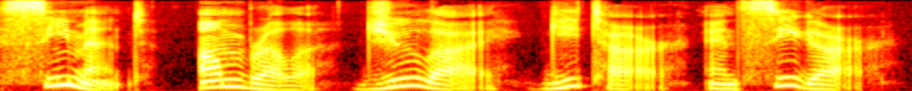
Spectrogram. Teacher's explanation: There are differences within the US too, where some say CE-ment, UM-brella, JU-ly, GUI-tar, and CEE-gar.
